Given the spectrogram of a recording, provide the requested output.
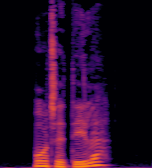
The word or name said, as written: mortadella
